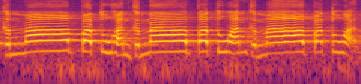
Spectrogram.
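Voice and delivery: loud, slow, high cry of why; anguished plea. Retold or imitated. Grieving widow crying out to God, anguished and loud. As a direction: hurl the question at God in grief.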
